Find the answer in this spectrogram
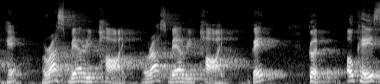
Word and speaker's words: Raspberry Pi: here raspberry pi okay yesterday i pronounced p right not p okay so now you can change the pronunciation pi okay raspberry pi raspberry pi okay good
